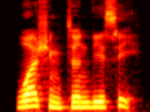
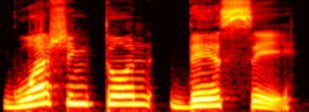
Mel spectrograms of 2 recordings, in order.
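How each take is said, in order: First: Said in the usual way. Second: Spanish accent. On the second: Shown as a demonstration. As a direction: say "Washington" like a Spanish speaker, a bit slowed. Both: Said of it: "we kind of use a Spanish accent".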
